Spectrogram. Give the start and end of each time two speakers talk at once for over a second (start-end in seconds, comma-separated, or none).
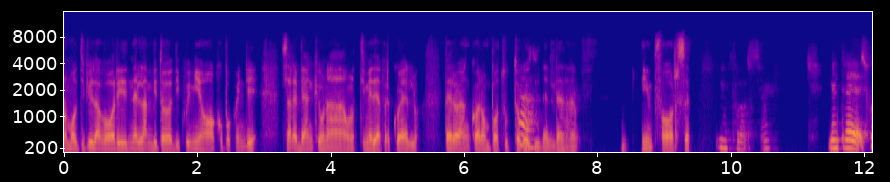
none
